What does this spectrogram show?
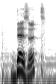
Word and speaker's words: desert: Ensuite, vous aurez un désert qui se prononce desert et un dessert qui se prononce dessert. Et le verbe déserter se prononce de la même manière qu'un dessert, to desert.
